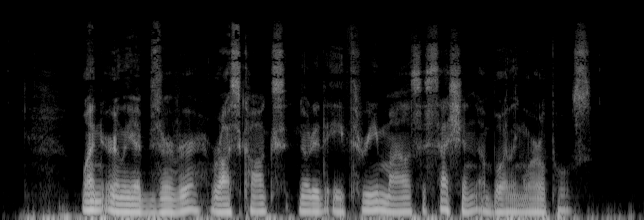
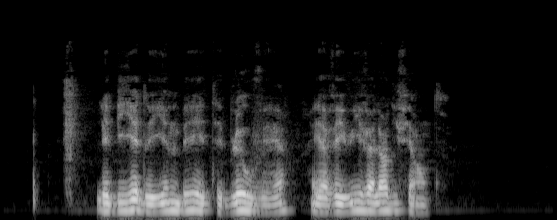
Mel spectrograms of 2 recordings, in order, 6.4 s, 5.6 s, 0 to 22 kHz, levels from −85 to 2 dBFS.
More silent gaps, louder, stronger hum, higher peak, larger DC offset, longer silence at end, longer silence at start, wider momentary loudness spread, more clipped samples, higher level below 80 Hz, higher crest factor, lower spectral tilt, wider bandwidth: neither; second, -30 LUFS vs -21 LUFS; neither; second, -12 dBFS vs -4 dBFS; neither; second, 0.1 s vs 1.3 s; second, 0.2 s vs 0.65 s; second, 11 LU vs 18 LU; neither; first, -44 dBFS vs -60 dBFS; about the same, 16 dB vs 18 dB; second, -6.5 dB/octave vs -9 dB/octave; first, 15 kHz vs 9.6 kHz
